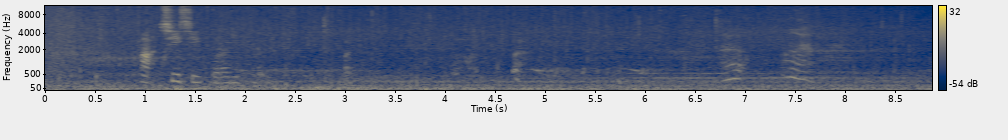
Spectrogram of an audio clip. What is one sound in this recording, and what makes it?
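A young woman talks quietly close to a microphone.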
